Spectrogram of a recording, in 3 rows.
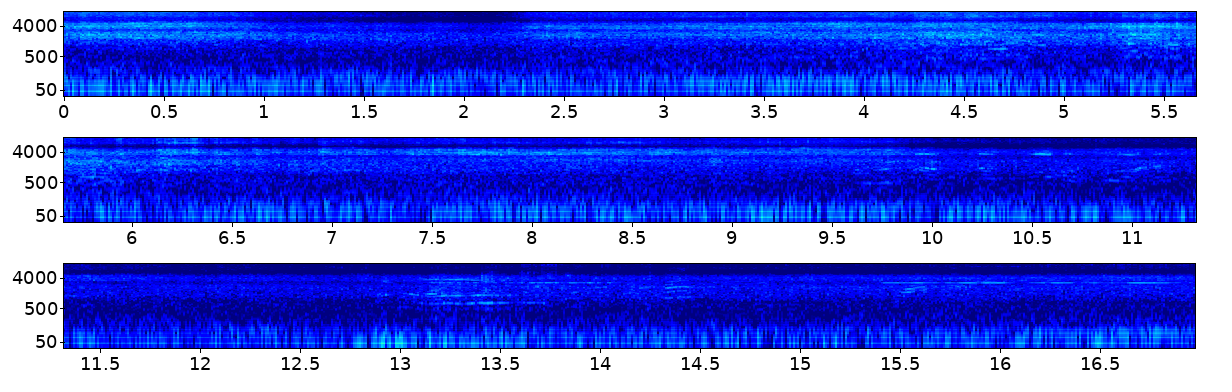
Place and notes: Tiehua Rd., Taitung City - Traffic Sound
Traffic Sound, in the Abandoned train station, Binaural recordings, Zoom H4n+ Soundman OKM II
